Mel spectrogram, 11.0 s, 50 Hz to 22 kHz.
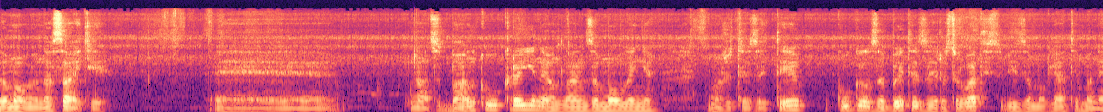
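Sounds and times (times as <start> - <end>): man's drawn-out hesitation sound: 2.1 - 11.0.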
